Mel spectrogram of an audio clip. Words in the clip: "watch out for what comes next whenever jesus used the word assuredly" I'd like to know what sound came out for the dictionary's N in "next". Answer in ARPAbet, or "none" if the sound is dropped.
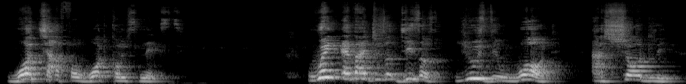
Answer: N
